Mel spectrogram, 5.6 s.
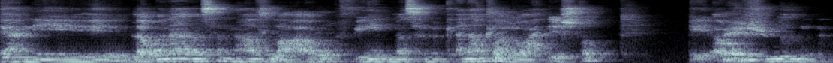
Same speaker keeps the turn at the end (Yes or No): Yes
